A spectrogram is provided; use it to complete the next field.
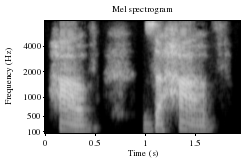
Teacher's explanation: so we know that the accent is on the last syllable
